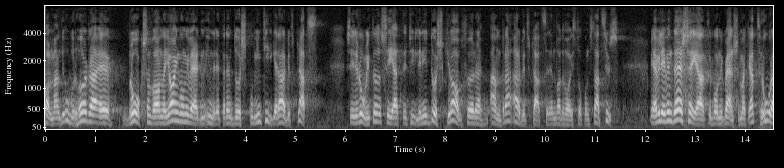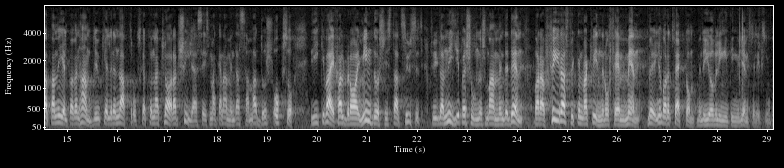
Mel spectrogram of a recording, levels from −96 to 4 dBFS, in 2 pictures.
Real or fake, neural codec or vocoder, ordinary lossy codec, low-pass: fake; codec, 16 kHz, 8 kbps, FunCodec, trained on LibriTTS, 25 frames a second; none; none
